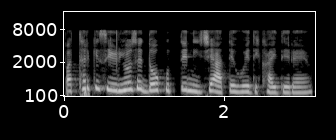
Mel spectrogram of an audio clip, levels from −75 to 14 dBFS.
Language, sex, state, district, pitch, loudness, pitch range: Hindi, female, Arunachal Pradesh, Lower Dibang Valley, 250 Hz, -16 LUFS, 215-280 Hz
